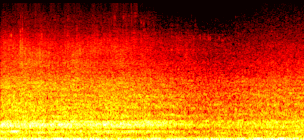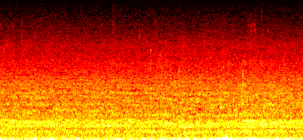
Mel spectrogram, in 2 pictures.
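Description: Honeybees on a Japanese bee farm give off a steady, dense buzzing swarm hum that stays even and continuous throughout.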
